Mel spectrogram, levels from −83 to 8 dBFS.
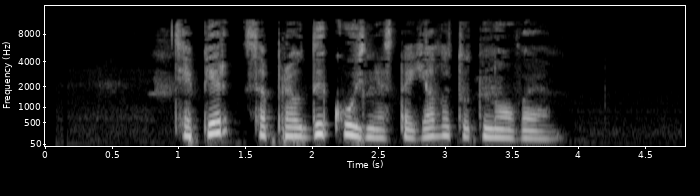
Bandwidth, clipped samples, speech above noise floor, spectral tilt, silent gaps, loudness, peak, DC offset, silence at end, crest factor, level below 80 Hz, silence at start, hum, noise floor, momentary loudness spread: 11.5 kHz; under 0.1%; 49 dB; -5 dB/octave; none; -22 LUFS; -4 dBFS; under 0.1%; 1 s; 20 dB; -58 dBFS; 0.95 s; none; -71 dBFS; 10 LU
